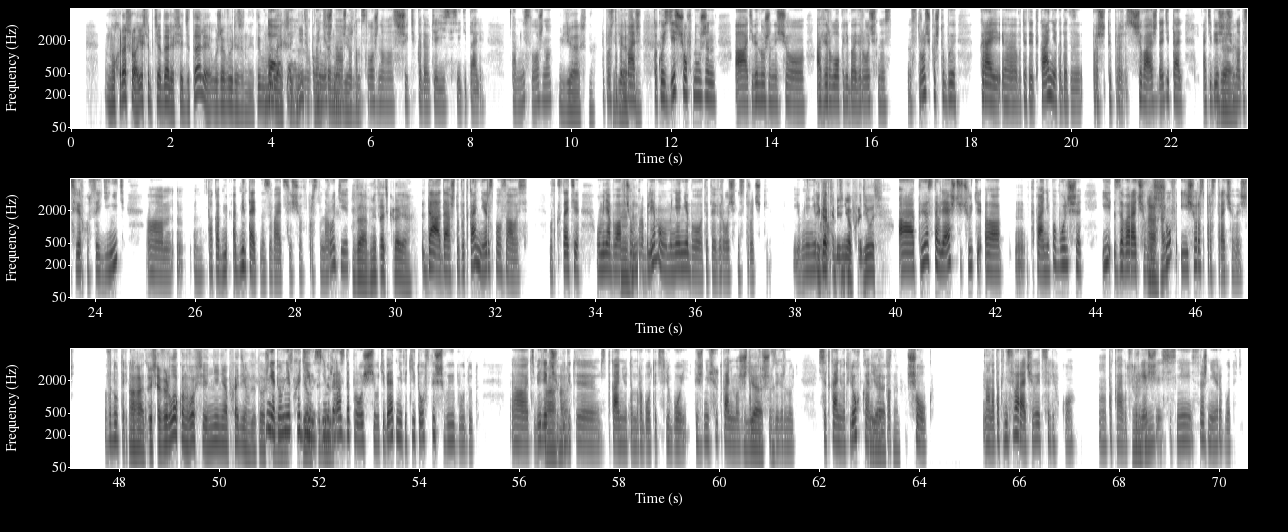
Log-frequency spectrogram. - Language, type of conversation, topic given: Russian, podcast, Как найти свой стиль, если не знаешь, с чего начать?
- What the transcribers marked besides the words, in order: none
